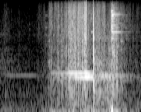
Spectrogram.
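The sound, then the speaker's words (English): A set of metal keys, including an ornate one, clinks together as it is held in hand: a soft jangling rustle building to two bright, ringing chinks about a fifth of a second apart, with no talking. “So as I hold these keys today and we talk, and we're just going to go on a bit of a journey with God.”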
